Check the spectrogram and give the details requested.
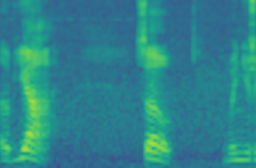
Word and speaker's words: Yah: we know that this the first two letters are pronounced as yah we talked about that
